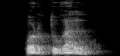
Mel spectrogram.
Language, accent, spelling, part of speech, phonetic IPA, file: Catalan, Valencia, Portugal, proper noun, [poɾ.tuˈɣal], LL-Q7026 (cat)-Portugal.wav
- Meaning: Portugal (a country in Southern Europe, on the Iberian Peninsula)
